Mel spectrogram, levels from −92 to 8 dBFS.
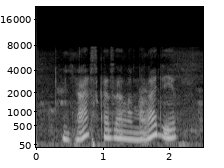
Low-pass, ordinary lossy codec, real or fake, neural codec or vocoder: none; none; fake; codec, 16 kHz, 16 kbps, FreqCodec, smaller model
